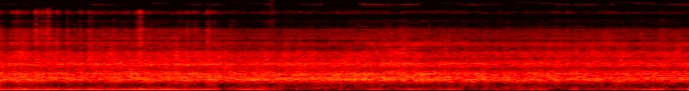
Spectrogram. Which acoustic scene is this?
bus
